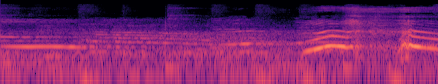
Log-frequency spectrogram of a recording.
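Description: A young girl's fake crying on cue, an exaggerated "ugly cry": a long held wail that slowly sags in pitch, then a louder wail that rises and falls near the end.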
